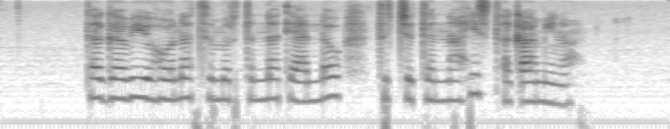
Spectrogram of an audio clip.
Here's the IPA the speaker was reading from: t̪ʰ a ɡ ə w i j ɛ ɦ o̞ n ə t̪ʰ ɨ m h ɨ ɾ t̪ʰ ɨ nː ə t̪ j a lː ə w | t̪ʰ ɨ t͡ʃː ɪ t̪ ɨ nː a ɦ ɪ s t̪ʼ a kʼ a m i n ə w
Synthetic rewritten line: t̪ʰ ə ɡ ə β i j ɛ ɦ o̞ n ə t̪ʰ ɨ m h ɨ ɾ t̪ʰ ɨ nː ə t̪ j a lː ə w | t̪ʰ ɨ t͡ʃː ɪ t̪ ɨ nː a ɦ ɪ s t̪ʼ ə kʼ a m i n ə w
